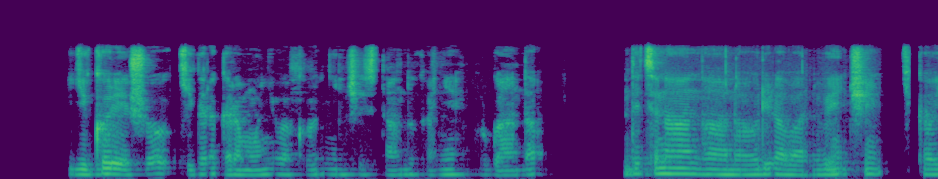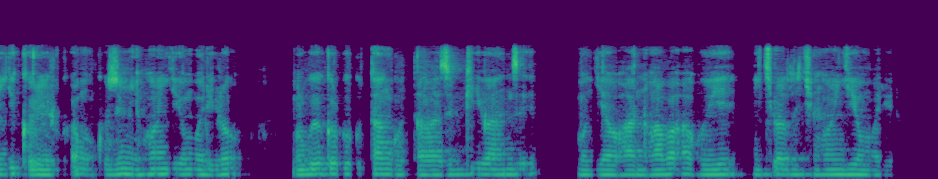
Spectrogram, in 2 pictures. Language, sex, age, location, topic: Kinyarwanda, male, 18-24, Huye, government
